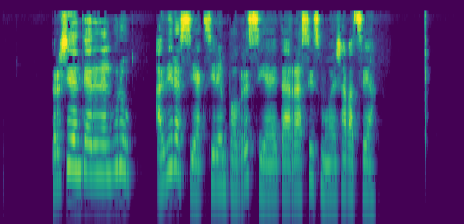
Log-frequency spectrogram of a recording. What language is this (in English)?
Basque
